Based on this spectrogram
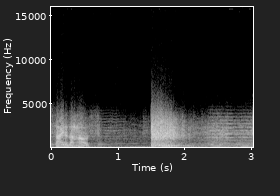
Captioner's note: gunshot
